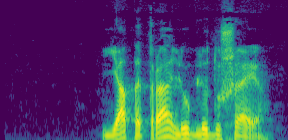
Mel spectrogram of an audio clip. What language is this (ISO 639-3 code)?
ukr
